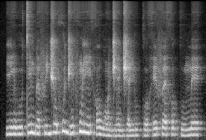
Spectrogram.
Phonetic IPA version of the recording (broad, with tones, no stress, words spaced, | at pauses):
jĩ˨wu˨tĩ˨˦ bɛ˧fi˧d͡ʒo˦ fu˦d͡ʒĩ˧fũ˦ jĩ˦hɔ˧ wɔ̃˨ d͡ʒɛ̃˨d͡ʒɛ˨ju˨ ko˨he˨˦fɛ˧ho˧ ku˧ me˧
